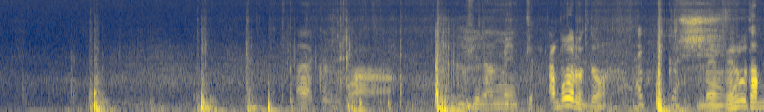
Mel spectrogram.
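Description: A car door opens and thuds shut.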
